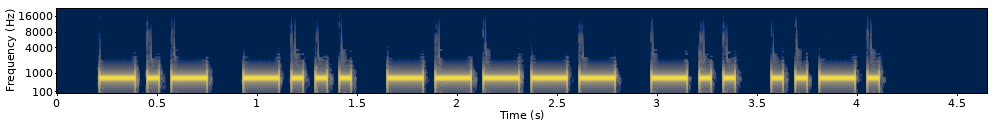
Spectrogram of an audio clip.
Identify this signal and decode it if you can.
Morse code, heard as a keyed tone, about 20 wpm, 700 Hz. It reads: KB0DF
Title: USA Call Signs - 5 Characters - Repeated 2x - 20wpm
